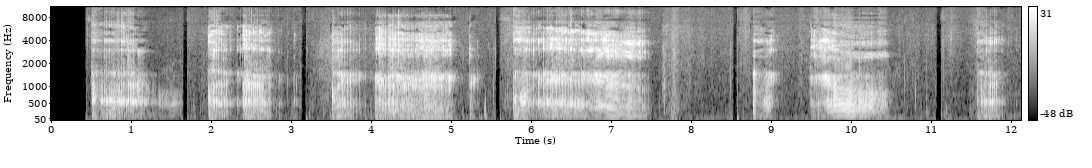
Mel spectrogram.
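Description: A series of loud, drawn-out voiced belches with short gaps between them. Repeated burping.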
